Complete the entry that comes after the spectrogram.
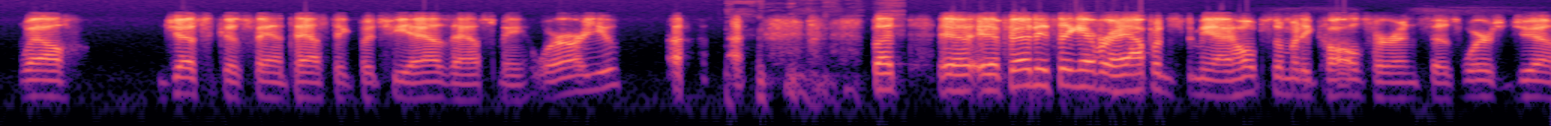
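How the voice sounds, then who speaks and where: A man speaks at a medium pitch and moderate pace with lively intonation. Long, frequent pauses break up his speech. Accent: American. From Dakotas, US Upper Midwest. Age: 60s. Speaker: truck driver. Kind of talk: casual interview. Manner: halting.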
